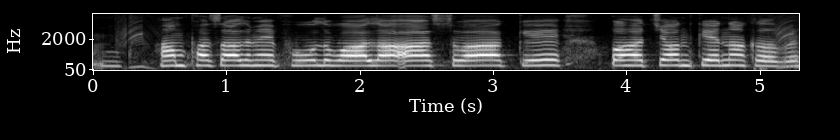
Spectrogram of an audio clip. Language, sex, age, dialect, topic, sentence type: Maithili, male, 18-24, Bajjika, agriculture, statement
